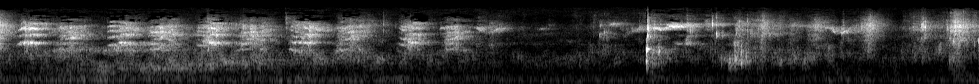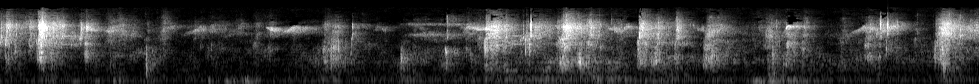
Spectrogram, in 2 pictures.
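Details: Baby monkey Jinx crying loudly after being bitten hard by another monkey, Jade; a rapid run of high, shrill, squealing cries for the first four seconds, then scattered sharp squeaks and clicks with soft rustling and a low hum beneath.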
